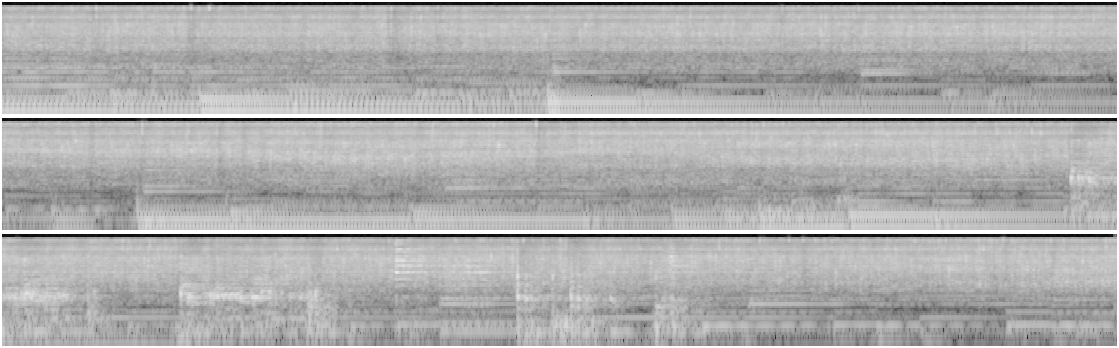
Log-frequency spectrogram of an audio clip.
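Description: Sliced onion, sweet pepper and tomato sizzling steadily in oil in a non-stick frying pan, with a few short bursts of stirring and scraping in the pan about two-thirds of the way through.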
